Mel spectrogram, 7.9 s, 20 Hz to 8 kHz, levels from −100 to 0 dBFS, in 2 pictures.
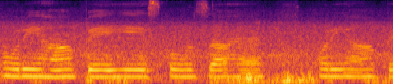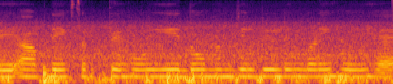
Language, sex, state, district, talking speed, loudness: Hindi, female, Haryana, Charkhi Dadri, 160 wpm, -18 LUFS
